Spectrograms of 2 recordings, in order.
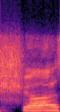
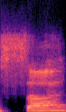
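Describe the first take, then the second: First: It begins with a hushing sh sound. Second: It begins with a plain s sound. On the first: The speaker calls it right. "tapi sya seperti kita uh, mengusir uh, ayam" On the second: The speaker calls it wrong. "jangan sa"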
